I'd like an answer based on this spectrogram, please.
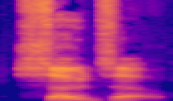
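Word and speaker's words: σῴζω: And then soozo. Remember the zeta is a dz. Sodzo.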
